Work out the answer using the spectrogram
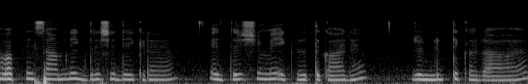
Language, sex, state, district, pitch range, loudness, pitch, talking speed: Hindi, female, Uttar Pradesh, Jalaun, 215-250 Hz, -31 LUFS, 230 Hz, 215 wpm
